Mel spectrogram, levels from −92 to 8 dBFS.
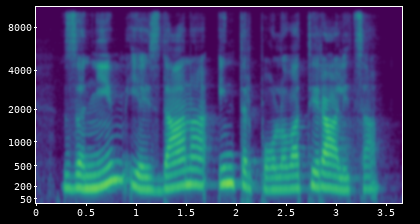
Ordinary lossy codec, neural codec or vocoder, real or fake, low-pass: none; none; real; 9.9 kHz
